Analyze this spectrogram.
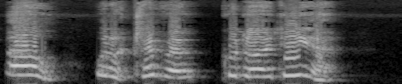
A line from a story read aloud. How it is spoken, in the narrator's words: the squirrel exclaimed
